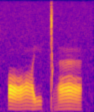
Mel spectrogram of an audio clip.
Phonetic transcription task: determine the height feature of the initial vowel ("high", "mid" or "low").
low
